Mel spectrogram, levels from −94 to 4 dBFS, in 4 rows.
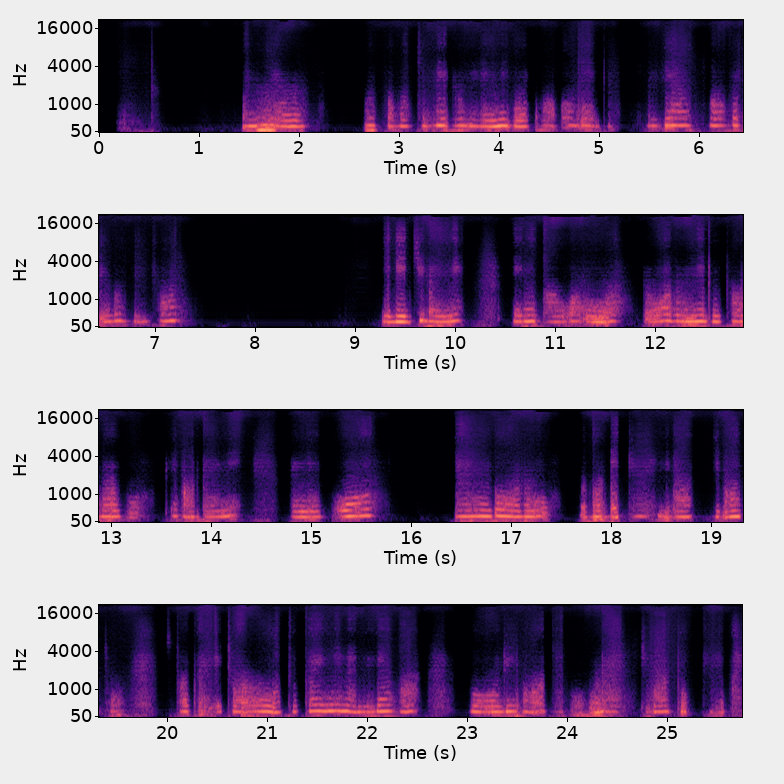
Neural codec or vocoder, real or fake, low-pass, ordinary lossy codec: codec, 44.1 kHz, 0.9 kbps, DAC; fake; none; none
